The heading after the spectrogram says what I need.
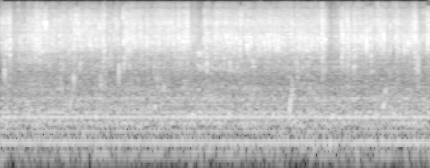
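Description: Steady splashing pour of water with no letup, draining straight out of an open cleanout that has lost its cap.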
